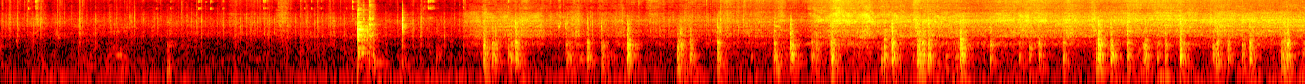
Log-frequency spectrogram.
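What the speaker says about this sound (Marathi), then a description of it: "असे साबुदाणा चांगला परतून घ्यायचा, म्हणजे मोकळी खिचडी होते, कधी पण चिवट होत नाही" Sabudana khichdi with peanuts being stirred and sautéed in a pan, with scraping, light sizzling and small clinks repeating steadily, close and moderately loud, growing busier partway through.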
